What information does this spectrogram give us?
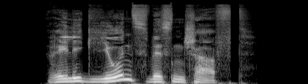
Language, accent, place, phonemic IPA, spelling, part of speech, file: German, Germany, Berlin, /ʁeliˈɡi̯oːnsˌvɪsn̩ʃaft/, Religionswissenschaft, noun, De-Religionswissenschaft.ogg
- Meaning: religious studies; the scientific study of religions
